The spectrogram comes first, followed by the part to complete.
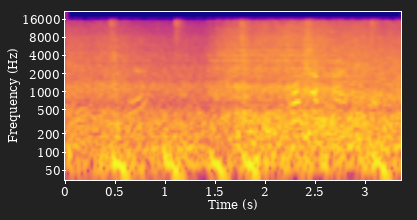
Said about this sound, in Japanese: ちょっと近くで喋ってこれね波の音で声聞こえちゃ聞こえなくなっちゃうはずだから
